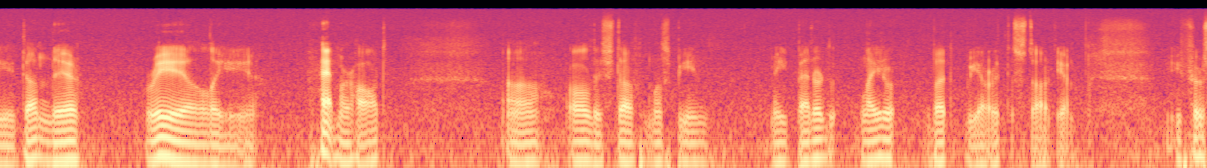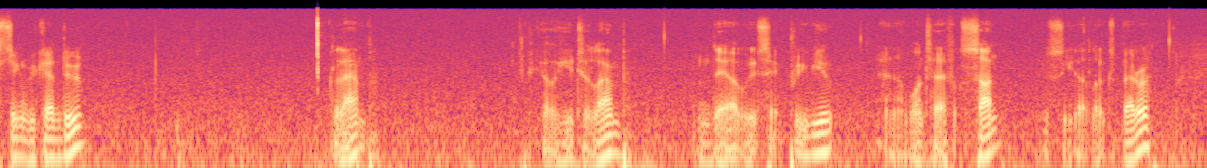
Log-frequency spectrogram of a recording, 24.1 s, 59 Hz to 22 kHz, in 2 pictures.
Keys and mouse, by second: 0.0 click, 13.3-14.5 right drag, 14.5-21.9 drag.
